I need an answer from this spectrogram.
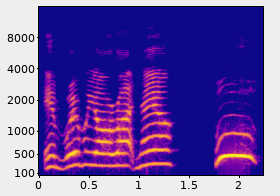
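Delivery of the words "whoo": high loud holler. Retold or imitated. Storyteller hollering whoo like a country comedian.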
